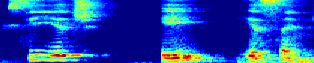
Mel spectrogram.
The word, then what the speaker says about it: chasm: there at evening cold and gray to a chasm c-h-a-s-m the pronunciation of this particular word is chasm and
